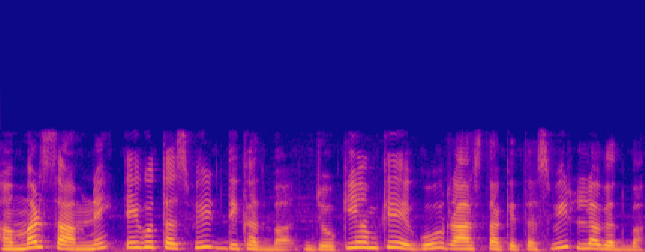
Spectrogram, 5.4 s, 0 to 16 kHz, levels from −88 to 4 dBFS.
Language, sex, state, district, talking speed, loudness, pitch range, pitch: Bhojpuri, female, Uttar Pradesh, Gorakhpur, 165 wpm, -18 LUFS, 225-315 Hz, 260 Hz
